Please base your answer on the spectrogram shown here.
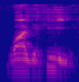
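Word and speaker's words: וַיְהִי: Add the vowel consecutive, however, and we get a very shortened form, wa yehi. Again, the accent here on the preformative syllable and a shortened form.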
